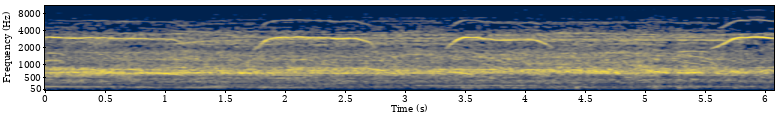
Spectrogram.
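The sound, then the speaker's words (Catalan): A large crowd jeers at coach Xus Vidorreta as he comes out onto the court, a loud, sustained wall of whistling, shrill piercing whistles rising and falling again and again over a constant roar of voices. “I sí, efectivament, la xiulada és...”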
